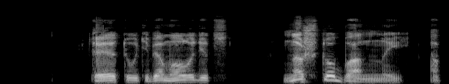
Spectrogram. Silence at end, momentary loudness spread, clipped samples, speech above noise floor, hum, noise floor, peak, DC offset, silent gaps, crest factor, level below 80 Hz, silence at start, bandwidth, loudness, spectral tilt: 0.1 s; 15 LU; under 0.1%; 52 dB; none; -74 dBFS; -4 dBFS; under 0.1%; none; 20 dB; -58 dBFS; 0.9 s; 10 kHz; -21 LUFS; -4.5 dB/octave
